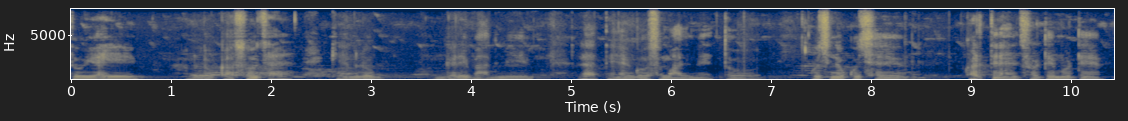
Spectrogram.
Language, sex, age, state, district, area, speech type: Hindi, male, 30-45, Bihar, Madhepura, rural, spontaneous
